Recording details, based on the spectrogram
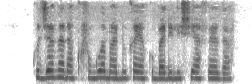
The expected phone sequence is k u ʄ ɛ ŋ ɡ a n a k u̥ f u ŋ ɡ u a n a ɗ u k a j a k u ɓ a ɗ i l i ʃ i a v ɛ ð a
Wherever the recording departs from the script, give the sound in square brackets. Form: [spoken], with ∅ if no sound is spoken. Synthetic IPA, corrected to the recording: k u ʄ ɛ ŋ ɡ a n a k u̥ f u ŋ ɡ u a [m] a ɗ u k a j a k u ɓ a ɗ i l i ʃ i a [f] ɛ ð a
